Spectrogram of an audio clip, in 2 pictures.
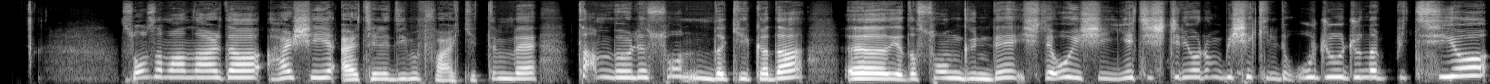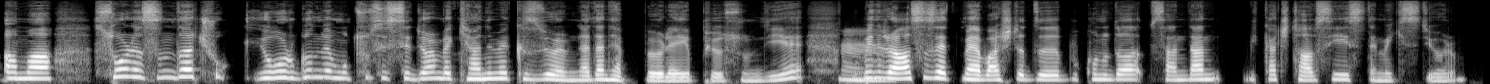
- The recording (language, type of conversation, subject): Turkish, advice, Sürekli erteleme ve son dakika paniklerini nasıl yönetebilirim?
- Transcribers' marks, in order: other background noise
